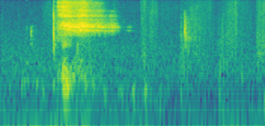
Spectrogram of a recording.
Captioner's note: laughs softly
